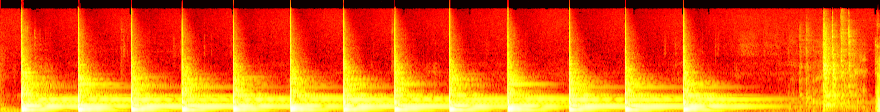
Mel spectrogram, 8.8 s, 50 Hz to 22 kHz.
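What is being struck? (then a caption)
Snare drum with coated plastic head and metal shell. A wooden drumstick taps 13 times on the white coated Evans head of a 6.5 x 14-inch, 8-lug snare drum with a shiny chrome metal shell, while cymbals sit nearby unstruck. Each even stroke gives a sharp attack and a pitched, ringing low-mid tone that decays in about a quarter second. A brief scuffling noise follows at the end.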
